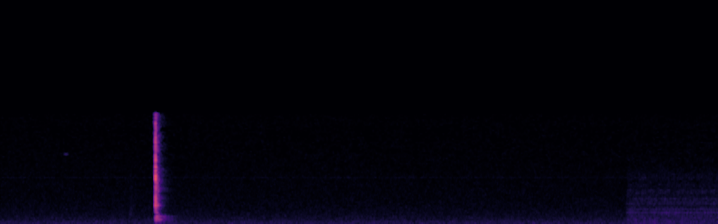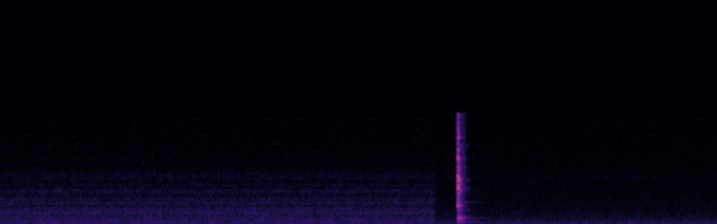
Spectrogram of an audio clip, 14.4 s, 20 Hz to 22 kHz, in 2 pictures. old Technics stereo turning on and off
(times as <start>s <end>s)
6.2s 12.0s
